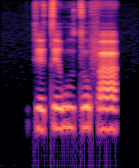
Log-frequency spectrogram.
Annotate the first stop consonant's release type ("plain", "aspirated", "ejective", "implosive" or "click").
plain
